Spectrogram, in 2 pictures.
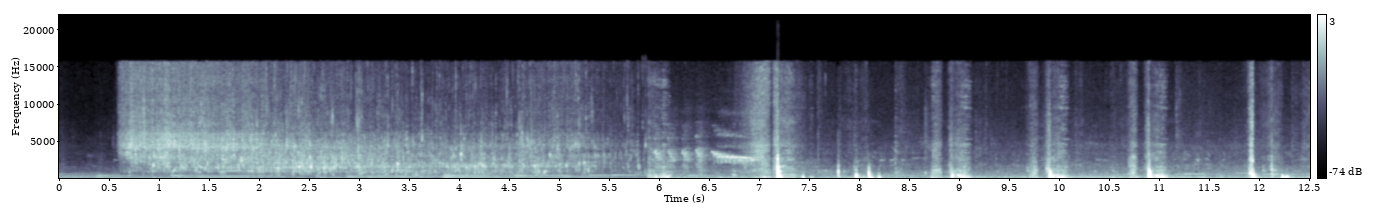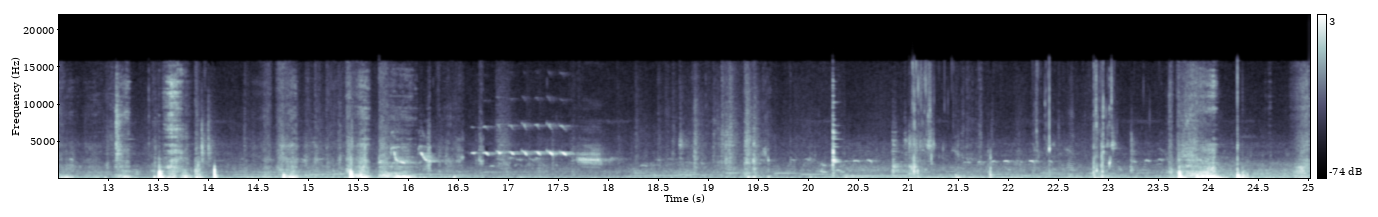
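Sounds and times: birds chirping: 1.3 - 24.1
cleaver chopping on wooden board: 7.0 - 9.2, 9.8 - 11.2, 11.9 - 16.0.

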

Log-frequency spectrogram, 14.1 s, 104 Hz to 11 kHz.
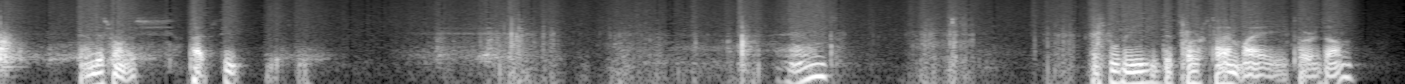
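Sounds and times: cable and tablet handling noise: 4.2 - 7.7, 9.1 - 10.9.

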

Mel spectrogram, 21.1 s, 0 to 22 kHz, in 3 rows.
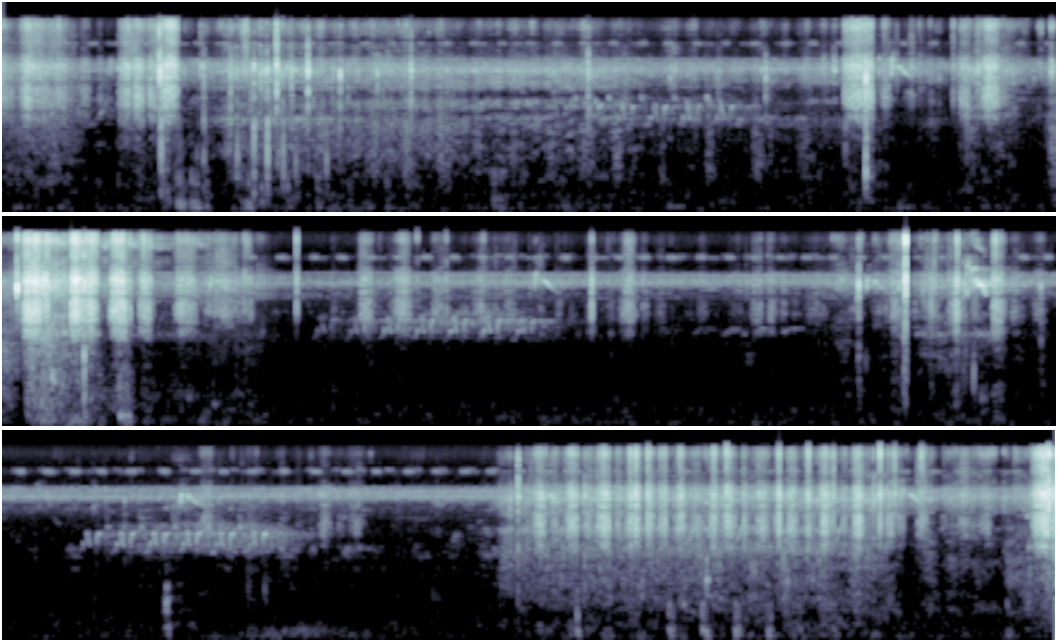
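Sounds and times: insects buzzing: 0.0 - 21.0
fishing reel whirring and clicking: 17.4 - 21.0.

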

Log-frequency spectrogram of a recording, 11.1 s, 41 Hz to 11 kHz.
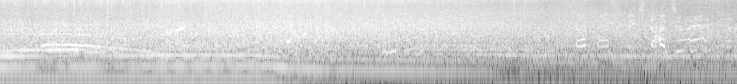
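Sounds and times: low engine hum: 0.0 - 11.0
water rushing: 0.0 - 11.0.

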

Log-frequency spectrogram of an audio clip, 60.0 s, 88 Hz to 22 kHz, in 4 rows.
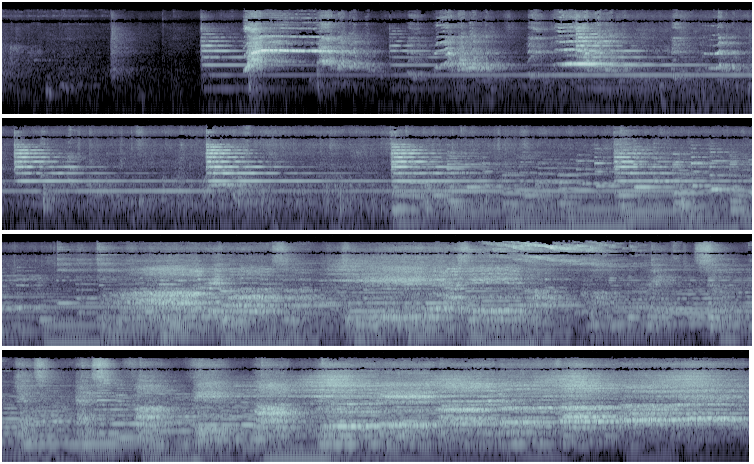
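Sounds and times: tolling bell tones: 7.5 - 30.0
choir singing: 31.9 - 59.9.

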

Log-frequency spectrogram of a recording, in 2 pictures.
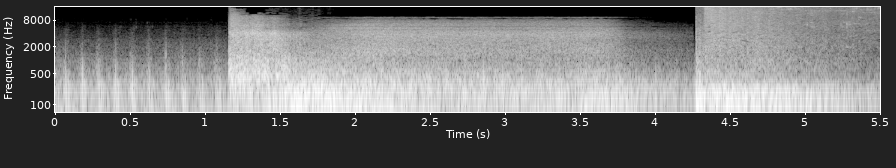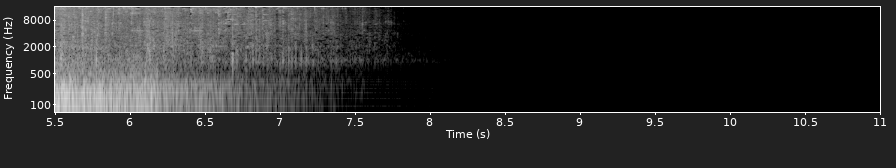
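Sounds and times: heavy explosion-like booms: 3.8 - 6.1
bright crash: 4.3 - 7.1.

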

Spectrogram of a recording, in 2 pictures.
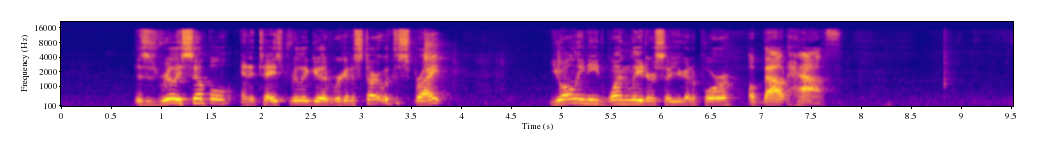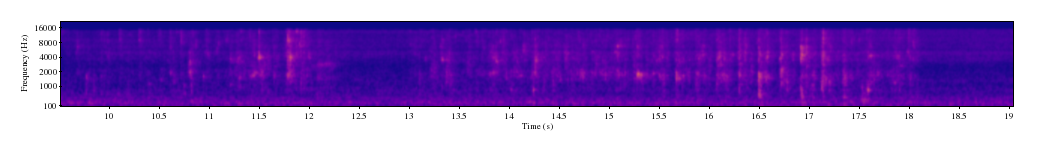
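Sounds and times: soda fizzing and crackling: 9.2 - 19.0
soda pouring and splashing into bowl: 9.4 - 19.0.

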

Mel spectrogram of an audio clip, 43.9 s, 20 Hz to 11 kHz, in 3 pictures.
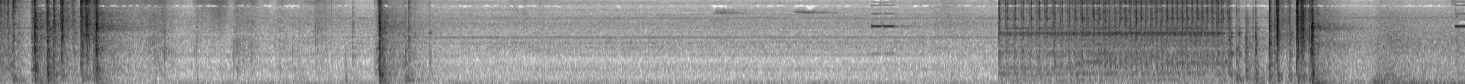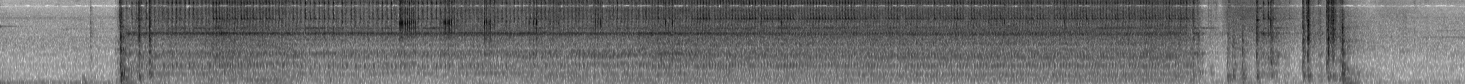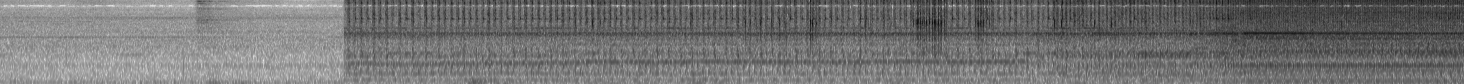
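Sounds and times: sewing machine sewing: 10.0 - 12.8, 15.9 - 27.9, 32.8 - 43.9
sewing machine stopping clicks: 15.9 - 28.0, 32.8 - 43.9.

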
